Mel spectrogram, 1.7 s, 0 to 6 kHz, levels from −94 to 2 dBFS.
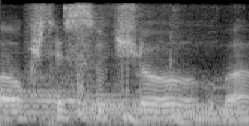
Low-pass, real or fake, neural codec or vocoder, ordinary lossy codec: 5.4 kHz; real; none; AAC, 32 kbps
